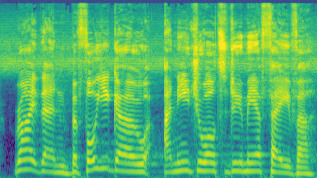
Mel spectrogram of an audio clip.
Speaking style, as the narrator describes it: shouted Noah

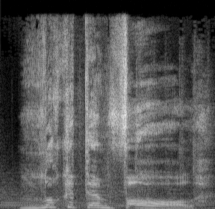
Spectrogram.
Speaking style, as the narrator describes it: He shouts over the comms

